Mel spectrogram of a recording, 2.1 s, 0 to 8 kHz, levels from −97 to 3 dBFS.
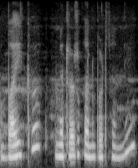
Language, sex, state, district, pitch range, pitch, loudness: Telugu, female, Andhra Pradesh, Annamaya, 205-295 Hz, 215 Hz, -20 LUFS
